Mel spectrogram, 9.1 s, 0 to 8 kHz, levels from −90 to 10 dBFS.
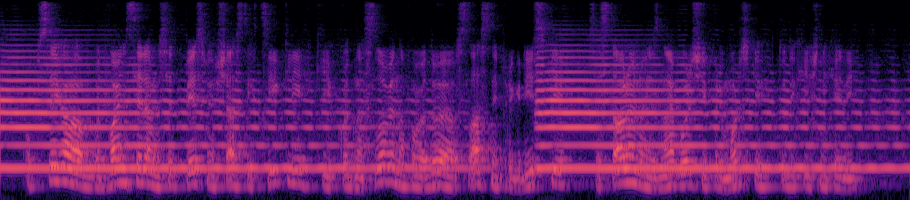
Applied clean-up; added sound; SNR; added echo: none; Trumpet; -4 dB; none.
